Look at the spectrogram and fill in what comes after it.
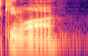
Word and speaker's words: quinoa: Is quinoa not right? – I believe it's quinoa. – Wait, say it again? – Quinoa. – Oh, because I'm saying the O, so quinoa. – For the listeners, Zell is nodding approval to my pronunciation.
